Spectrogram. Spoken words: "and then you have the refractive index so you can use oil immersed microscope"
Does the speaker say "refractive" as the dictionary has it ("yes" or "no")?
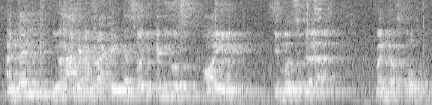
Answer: no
